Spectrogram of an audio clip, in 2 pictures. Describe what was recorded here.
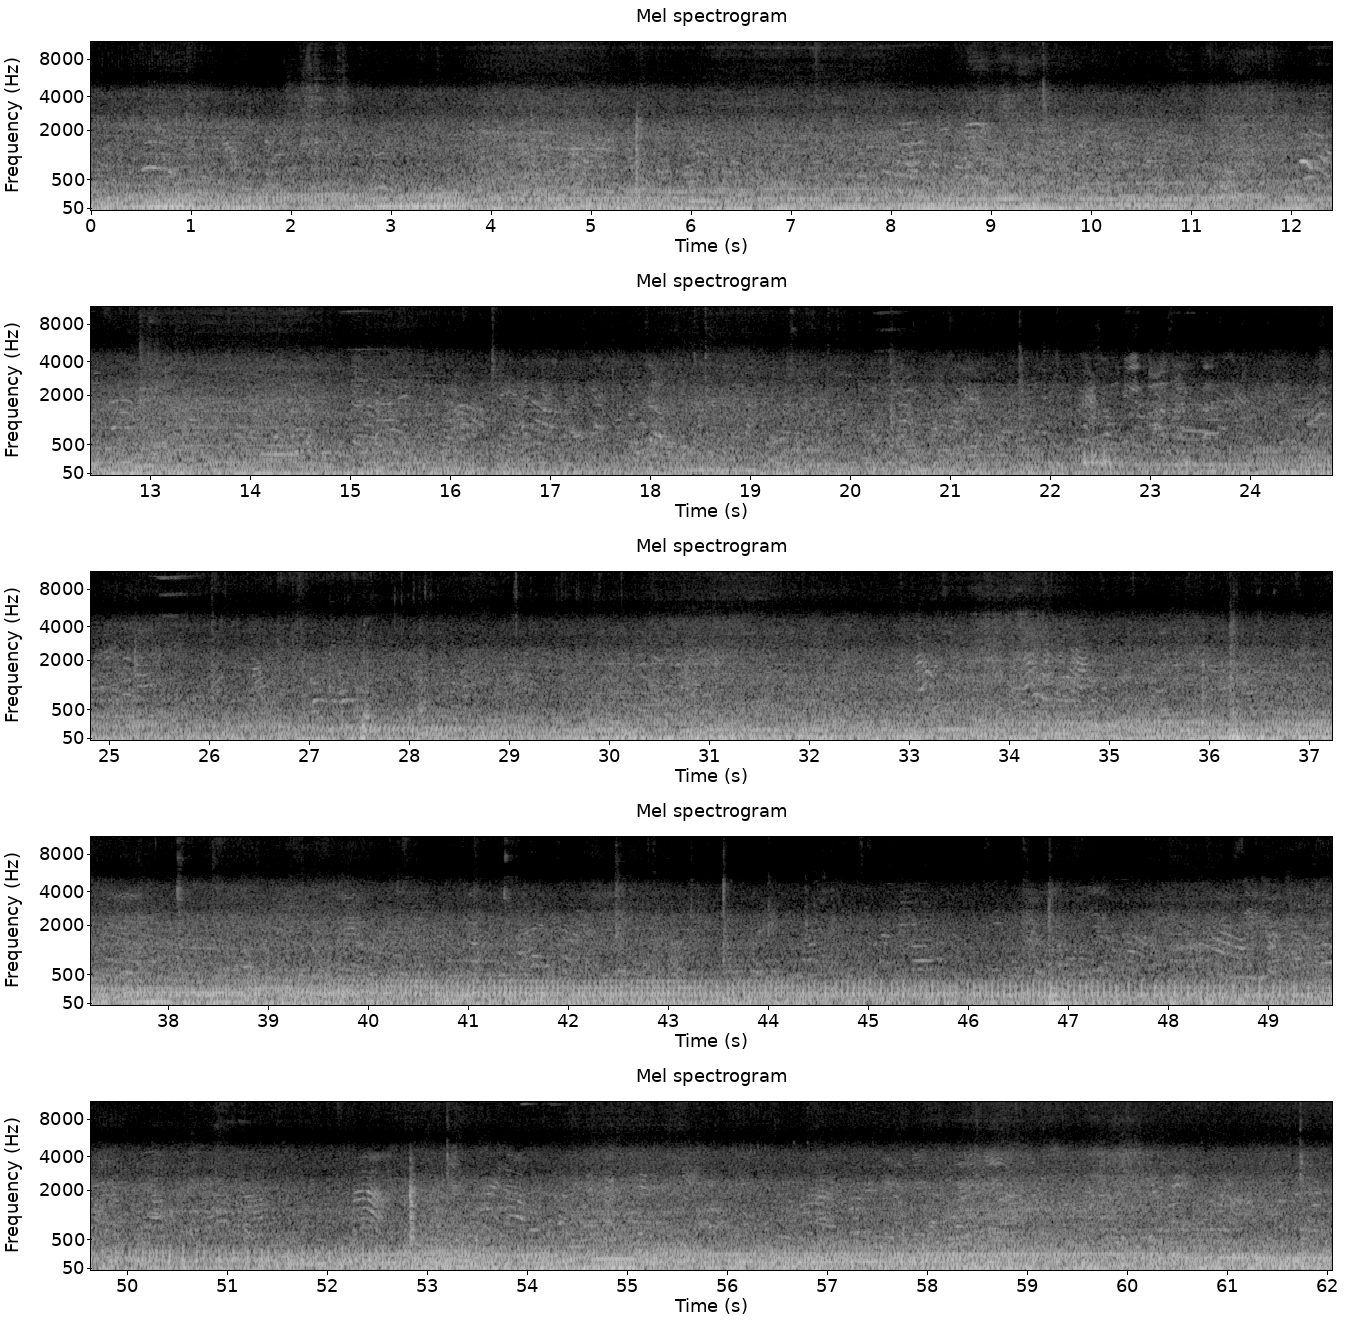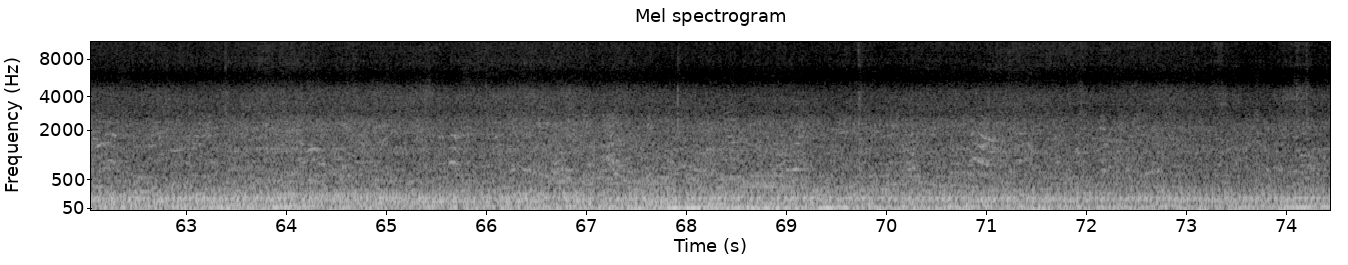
In the corner, Traffic Sound, Cries of street vendors, Traditional Market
